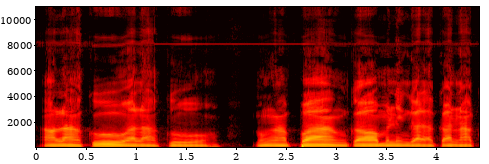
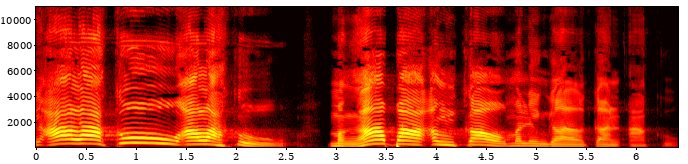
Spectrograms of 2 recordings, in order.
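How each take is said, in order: First: The phrase is said in a quiet, weak voice. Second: The phrase is cried out in a loud voice. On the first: The speaker calls it wrong. "Bukan ... Enggak gitu" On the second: The speaker calls it right. "berseru dengan suara nyaring"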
